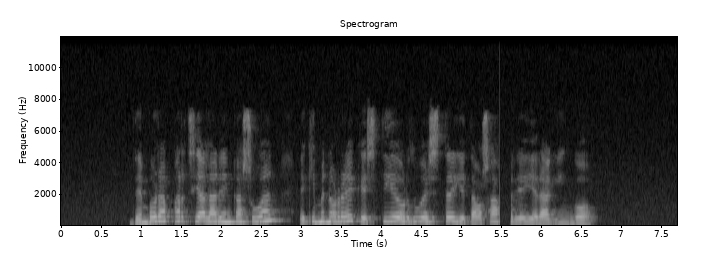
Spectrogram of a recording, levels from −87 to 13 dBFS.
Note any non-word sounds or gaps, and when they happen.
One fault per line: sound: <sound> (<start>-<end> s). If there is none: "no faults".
sound: dropout (5.5-5.6 s)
